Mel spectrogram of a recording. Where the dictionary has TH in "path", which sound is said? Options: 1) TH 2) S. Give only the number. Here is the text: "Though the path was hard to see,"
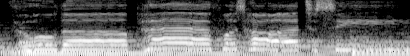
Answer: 1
